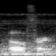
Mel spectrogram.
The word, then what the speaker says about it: Beaufort: There's a lady in Beaufort, North Carolina. That's how they pronounce it.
